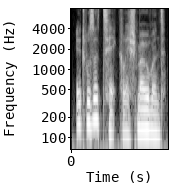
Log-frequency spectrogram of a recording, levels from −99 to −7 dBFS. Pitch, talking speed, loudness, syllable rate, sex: 130 Hz, 205 wpm, -15 LUFS, 5.3 syllables/s, male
